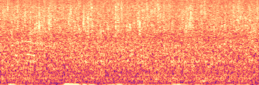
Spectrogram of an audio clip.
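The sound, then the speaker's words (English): Steady, dense rain of a summer storm hisses across a wide band at the back of a little yellow house, with a low rumbling undertone and a few slightly louder gusts; no voices or other sounds. “Under a patio table at the back of a little yellow house, a chocolate lab named Thor cowers in a summer storm.”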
